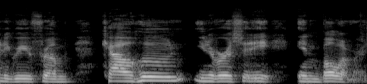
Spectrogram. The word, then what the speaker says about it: Baltimore: from calhoun university in baltimore say it right bulmer he would then go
